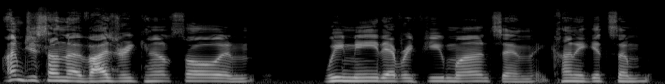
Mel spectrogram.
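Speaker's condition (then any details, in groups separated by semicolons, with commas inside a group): Cerebral palsy; pretty able-bodied, gets around pretty well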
